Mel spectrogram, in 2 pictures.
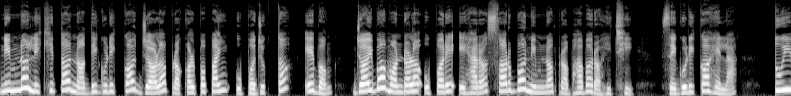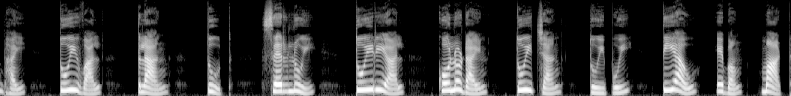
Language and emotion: Odia, neutral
